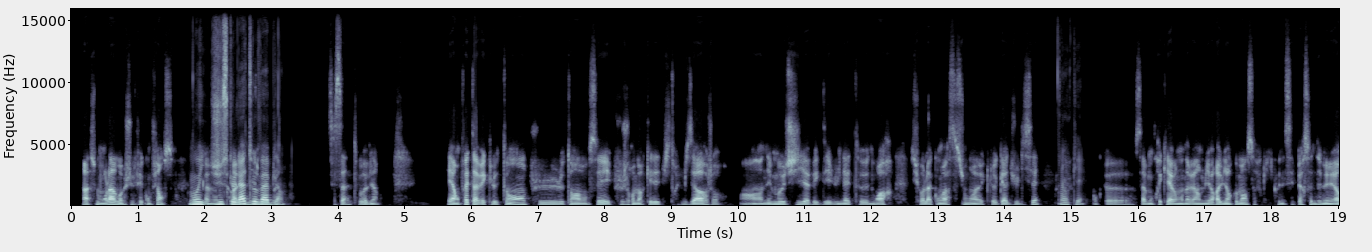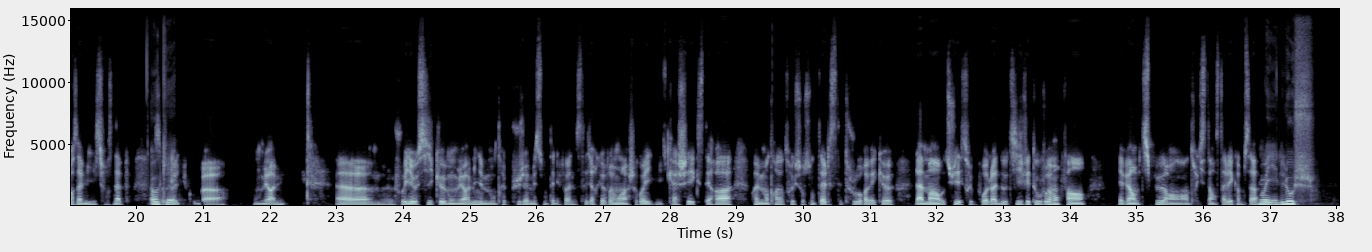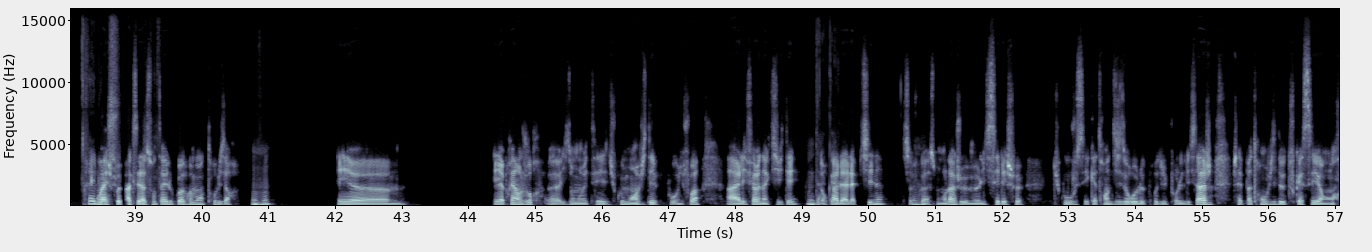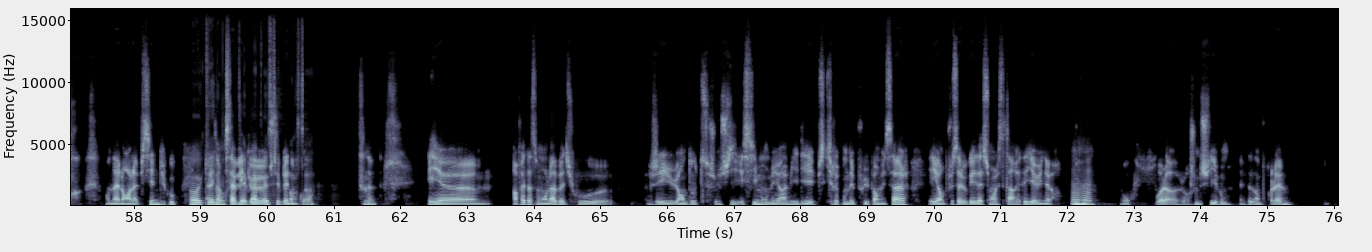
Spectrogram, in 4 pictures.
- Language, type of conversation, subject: French, podcast, Comment regagner la confiance après avoir commis une erreur ?
- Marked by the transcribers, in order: other background noise; stressed: "personne"; chuckle; drawn out: "hem"; chuckle; chuckle; tapping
